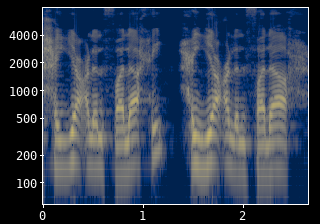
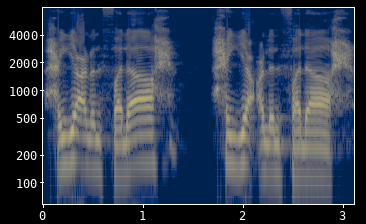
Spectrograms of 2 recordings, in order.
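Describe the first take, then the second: First: The first phrase ends in an i vowel, linking on. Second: Both phrases end with a stopped h, no vowel. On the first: This is the way it is said in the iqamah. "یہ دونوں ملا کے پڑھیں گے, تو چونکہ پہلے والے کے اوپر زیر پڑھنا ہے اور دوسرے والے کو ساکن کر دینا ہے" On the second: This is the way it is said in the adhan. "اگر اذان کے اندر پڑھ لیں تو پھر دونوں کو ساکن کریں گے"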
